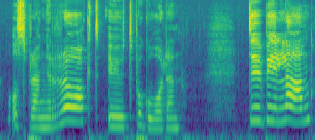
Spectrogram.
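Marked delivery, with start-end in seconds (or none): 3.7-4.7 eager shout; calling out. A narrator's reading. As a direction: call to Billan from the yard. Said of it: "ropade han".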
